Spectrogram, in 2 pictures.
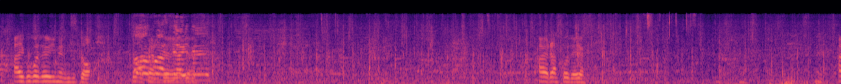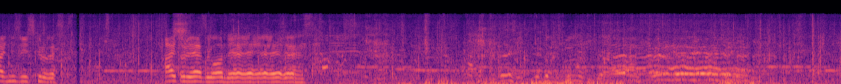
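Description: Spectators along the road shout and cheer in bursts.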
